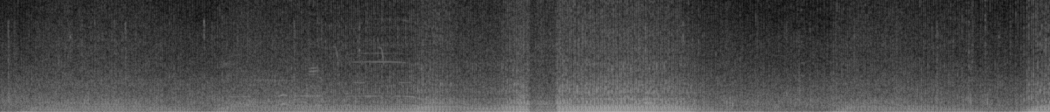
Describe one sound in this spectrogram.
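A motorcycle engine hums steadily and revs up and down as it rides along.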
